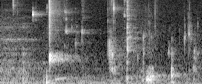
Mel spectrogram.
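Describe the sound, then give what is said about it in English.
A person sipping water: a few soft, wet sips at irregular moments, quiet throughout. “I had to sip some water.”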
